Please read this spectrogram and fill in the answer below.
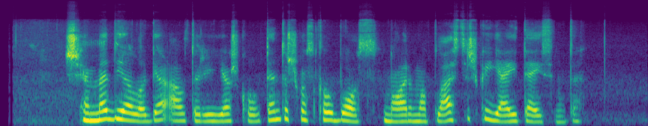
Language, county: Lithuanian, Utena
